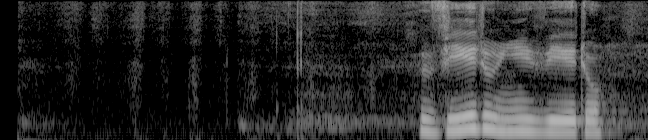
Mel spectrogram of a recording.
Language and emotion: Russian, neutral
